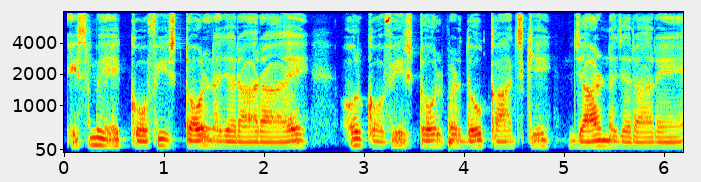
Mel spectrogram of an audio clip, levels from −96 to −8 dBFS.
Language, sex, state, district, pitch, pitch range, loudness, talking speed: Hindi, male, Rajasthan, Jaipur, 115 Hz, 110-130 Hz, -21 LUFS, 195 wpm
